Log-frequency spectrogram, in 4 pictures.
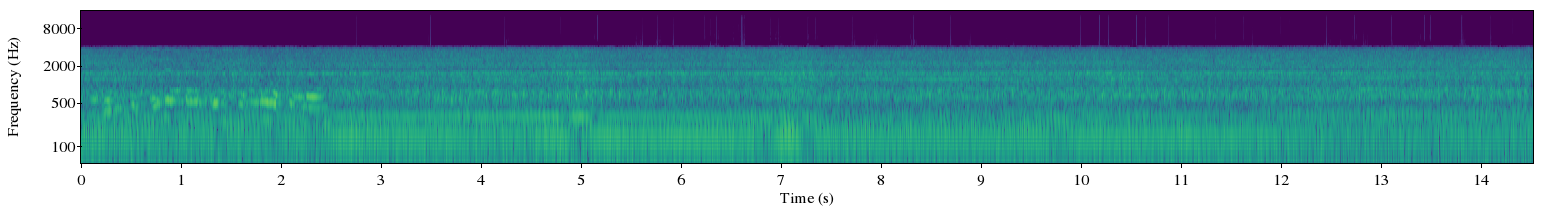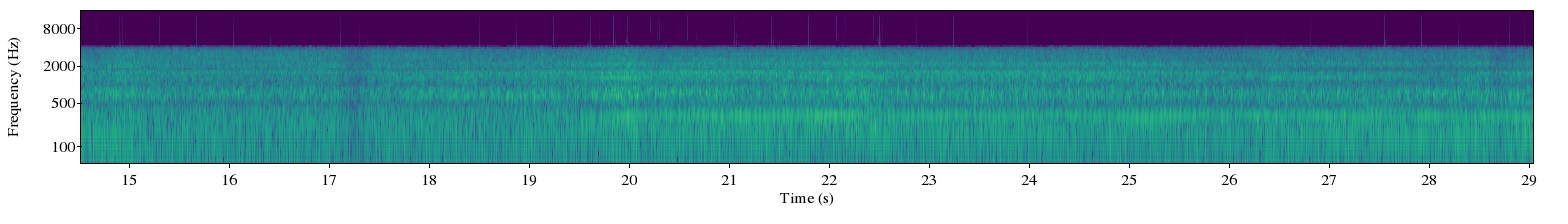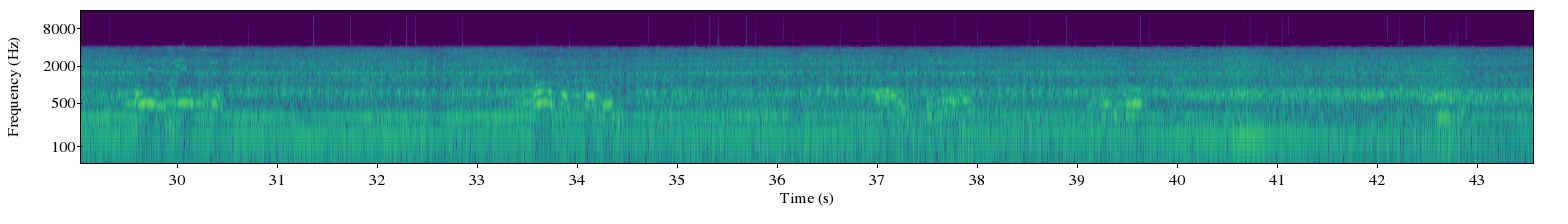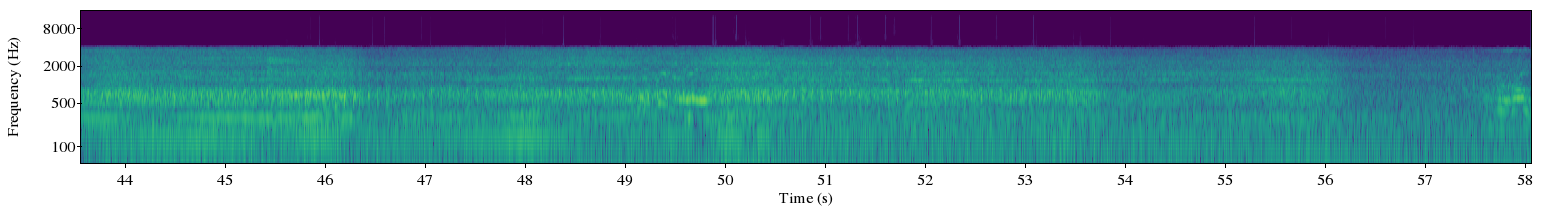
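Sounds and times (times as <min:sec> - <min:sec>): helicopter engine running: 0:00.0 - 0:58.0.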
